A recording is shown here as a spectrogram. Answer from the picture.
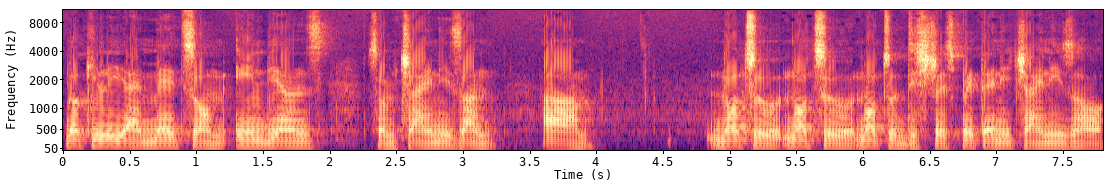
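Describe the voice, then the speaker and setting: A man speaks at a moderate pace with a Nigerian accent and a fairly low pitch. Noticeable background noise runs behind him. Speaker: international student and vlogger. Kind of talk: vlog talk to camera. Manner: hesitant, repeats words.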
